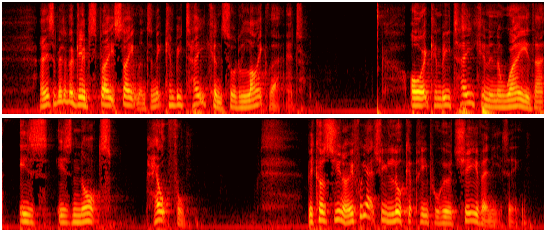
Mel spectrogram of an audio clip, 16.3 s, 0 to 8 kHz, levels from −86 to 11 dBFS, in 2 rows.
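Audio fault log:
8.14 to 8.16 s, skip ahead: The receiver discarded roughly a second of audio, either lost in transit or dropped by an overflowing jitter buffer, while later audio was already queued. Playback lurches forward with no filler: the sound before and after the missing second are butted together almost seamlessly, so the jump registers as an abrupt discontinuity rather than a silence, and whatever occupied that second simply never arrives.
9.91 to 10.54 s and 12.36 to 14.06 s, jitter buffer speed-up: The jitter buffer was holding more audio than its target, so the receiver repeatedly cut out short pitch-period-sized slices to drain the excess delay. The first run plays at 119% speed, shedding about a seventh of a second; the second, gentler run plays at 106%, shedding about a tenth. Pitch stays put while timing compresses, so both stretches sound rushed, the first noticeably more so.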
